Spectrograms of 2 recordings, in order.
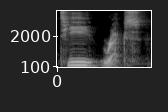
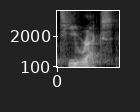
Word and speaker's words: T-Wrecks: target exclusive t-rex and that's rex with a w instead of an r although his name does have an r but it's a silent w yeah english can be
